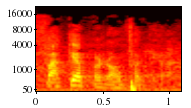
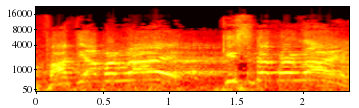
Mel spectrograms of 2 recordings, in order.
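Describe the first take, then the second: First: Much lower and softer, shrinking answer; a smoker cornered by a jinn answers in fear; scared mumble. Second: Higher, louder booming jinn question; a jinn questions the man at the grave, loud; jinn's challenge. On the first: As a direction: mumble it like a terrified man caught out. Frightened smoker answers softly. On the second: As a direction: demand it like a towering jinn. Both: Acted.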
